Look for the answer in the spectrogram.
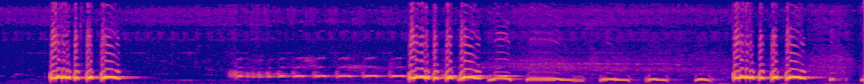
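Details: Local zebra dove singing as a master for training other doves: a quick staccato cluster, a steady thin held tone, then rapid notes running into buzzy trills and separate bowed coos, and another staccato burst near the end.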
